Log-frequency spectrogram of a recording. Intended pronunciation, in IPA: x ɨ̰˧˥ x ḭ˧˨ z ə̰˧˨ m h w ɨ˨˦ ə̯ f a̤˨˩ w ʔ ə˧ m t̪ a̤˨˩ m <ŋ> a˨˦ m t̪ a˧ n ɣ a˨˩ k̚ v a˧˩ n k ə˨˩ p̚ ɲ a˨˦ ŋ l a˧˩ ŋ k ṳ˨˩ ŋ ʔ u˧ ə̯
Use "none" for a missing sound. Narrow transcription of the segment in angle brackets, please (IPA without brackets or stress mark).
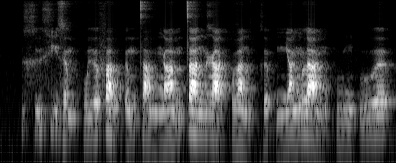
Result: ŋ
